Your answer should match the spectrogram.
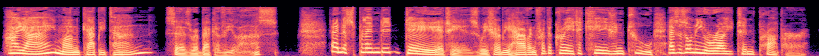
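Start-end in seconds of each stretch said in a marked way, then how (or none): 0.1-1.9 put-on playful stage Irish accent, higher; a jaunty hint of stage Irish; teasing boss in stage Irish; mock Irish. A narrator's reading. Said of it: "Her Irish accent is surprisingly good". 4.1-10.1 high, lilting stage Irish brogue; secretary teasing boss in stage Irish accent. A narrator's reading. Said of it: "Her Irish accent is surprisingly good".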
